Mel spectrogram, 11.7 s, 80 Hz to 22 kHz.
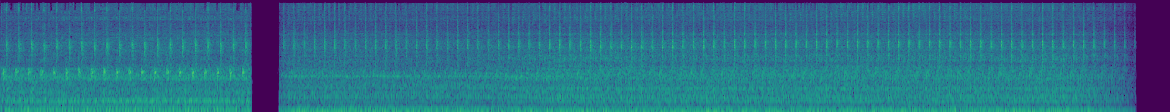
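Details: Hyundai Getz G4EA petrol engine at 224k km idling with a rapid, even metallic top-end ticking from a noisy hydraulic lifter, while testing Liqui Moly Hydraulic Lifter Additive (1009).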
